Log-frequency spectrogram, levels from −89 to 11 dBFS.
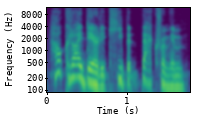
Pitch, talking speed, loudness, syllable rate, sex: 160 Hz, 335 wpm, -17 LUFS, 5.7 syllables/s, male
